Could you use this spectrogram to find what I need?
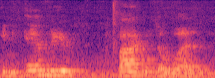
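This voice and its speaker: The speaker has a Gujarati accent, and the clip carries audible room echo and noticeable background noise. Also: man. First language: Kutchi. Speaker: lay religious speaker. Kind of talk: religious talk. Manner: halting.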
